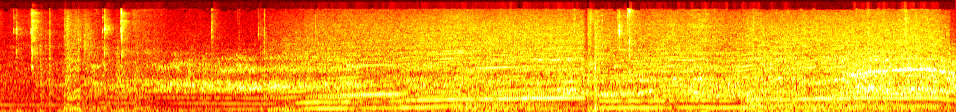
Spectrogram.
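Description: Race car engine in Gran Turismo Sport on the Nordschleife, loud and sustained with rising and falling gear tones, tyres squealing and skidding as the car slides, no talking.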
